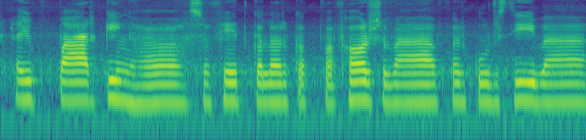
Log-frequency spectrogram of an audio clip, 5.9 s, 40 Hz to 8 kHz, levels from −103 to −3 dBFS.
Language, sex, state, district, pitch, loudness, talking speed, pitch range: Bhojpuri, female, Uttar Pradesh, Gorakhpur, 170 Hz, -20 LUFS, 110 wpm, 165-180 Hz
